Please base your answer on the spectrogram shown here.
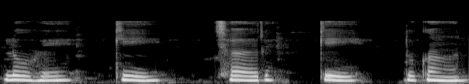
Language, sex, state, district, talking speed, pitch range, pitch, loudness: Hindi, female, Bihar, Katihar, 65 wpm, 185-205 Hz, 195 Hz, -13 LUFS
